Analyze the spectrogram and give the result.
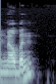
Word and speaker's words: Melbourne: They have a farm outside Melbourne, which is a proper way of pronouncing Melbourne.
